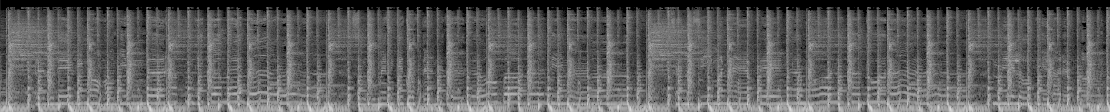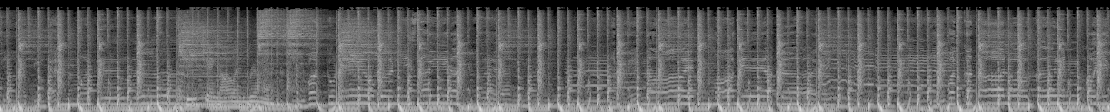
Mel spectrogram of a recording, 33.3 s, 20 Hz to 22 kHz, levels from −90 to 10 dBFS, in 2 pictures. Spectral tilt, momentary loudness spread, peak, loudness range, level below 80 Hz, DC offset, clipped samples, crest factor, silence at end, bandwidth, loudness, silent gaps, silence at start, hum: -4 dB/octave; 4 LU; 0 dBFS; 1 LU; -26 dBFS; under 0.1%; under 0.1%; 16 dB; 0 s; 17.5 kHz; -17 LUFS; none; 0 s; none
